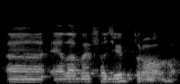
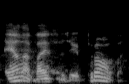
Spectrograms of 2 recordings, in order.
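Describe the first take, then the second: First: Flat statement, falling at the end; "Ah, ela vai fazer prova" as a statement with a falling end; statement tune. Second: Rising question intonation; "Ela vai fazer prova?" as a question with a rising tune. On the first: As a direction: say it as a plain fact, falling on prova. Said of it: "Ao invés de eu falar". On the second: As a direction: ask it, lifting toward the end. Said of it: "eu quero perguntar". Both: Shown as a demonstration.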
